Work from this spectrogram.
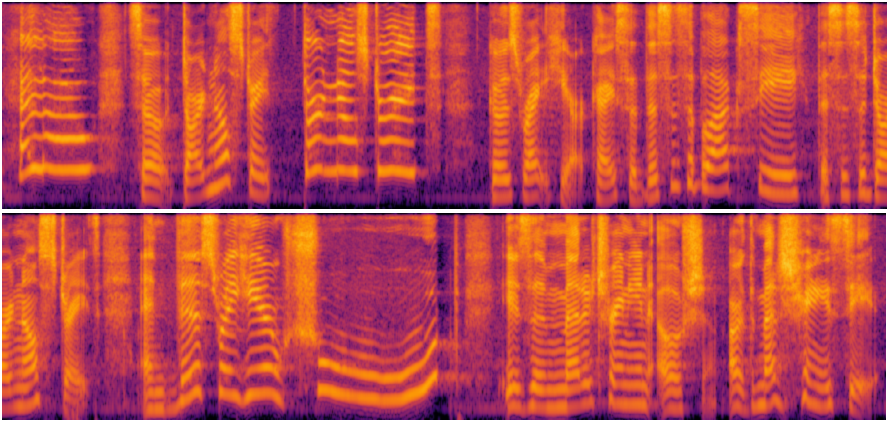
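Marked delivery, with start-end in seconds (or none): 0.0-0.7 squeaky hello. Acted. Teacher playfully calls out. 2.2-3.3 high silly voice. Acted. Teacher hams up the term. 8.7-10.1 sliding whoop. Shown as a demonstration. Sound for the strait's path.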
